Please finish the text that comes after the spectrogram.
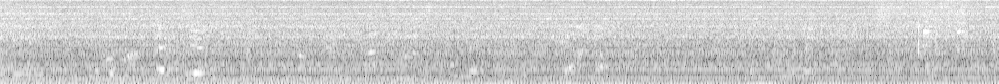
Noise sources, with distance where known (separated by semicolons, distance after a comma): person or small group talking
